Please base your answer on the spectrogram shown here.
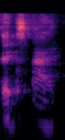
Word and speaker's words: xi: The pronunciation of this is xi, xi 1, xi 2, xi 3.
